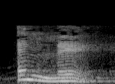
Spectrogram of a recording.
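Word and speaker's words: ألا: اقول لك برضو قاعده هنا، في نون عندك اهي، اسقط النون دي من النطق وكانها غير موجوده، طالما ان بعدها لام، تلاقي نون ساكنه بدون تشكيل بعدها لام، الغيها من النطق وتقول الا.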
